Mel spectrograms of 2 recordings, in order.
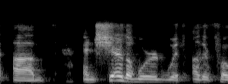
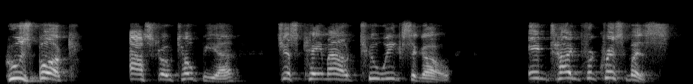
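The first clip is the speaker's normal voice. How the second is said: excited plug; 11 semitones higher than usual. Real, not acted. Plugging a colleague's new book.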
